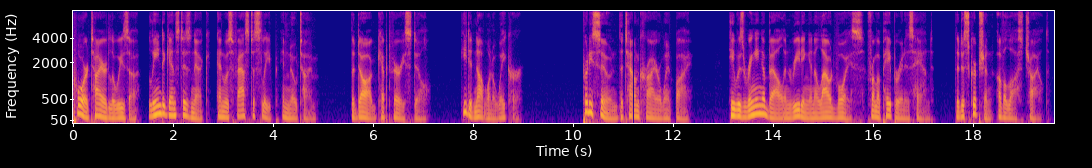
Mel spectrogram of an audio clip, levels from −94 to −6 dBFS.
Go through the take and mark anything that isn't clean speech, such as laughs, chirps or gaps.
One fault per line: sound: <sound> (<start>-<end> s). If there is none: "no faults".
sound: dropout (11.2-11.2 s)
